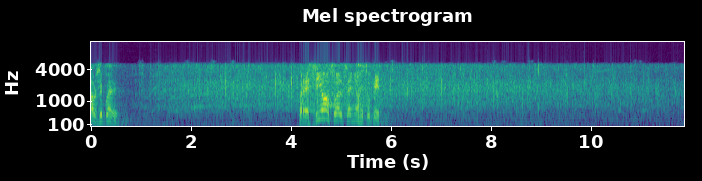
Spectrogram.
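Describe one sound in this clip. A large crowd cheers and applauds in an open stadium.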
